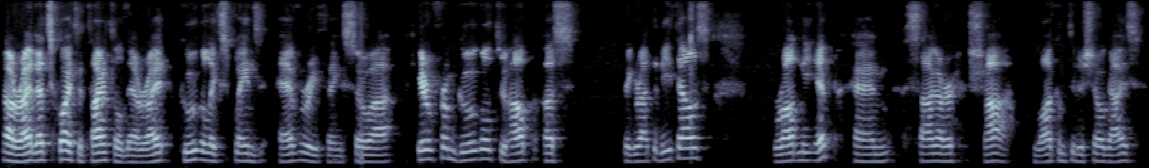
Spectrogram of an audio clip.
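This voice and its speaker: A man hosting a marketing webinar, talking in an energetic, conversational way with fillers. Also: mid-range voice, moderate pace. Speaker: host.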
